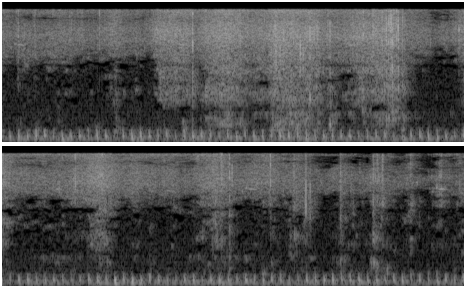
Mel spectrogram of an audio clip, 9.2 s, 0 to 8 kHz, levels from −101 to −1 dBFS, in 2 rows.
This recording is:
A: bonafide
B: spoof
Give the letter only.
A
